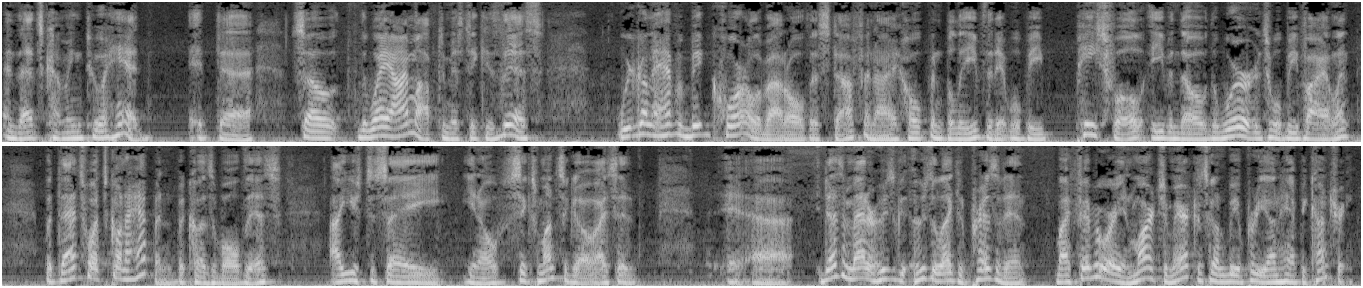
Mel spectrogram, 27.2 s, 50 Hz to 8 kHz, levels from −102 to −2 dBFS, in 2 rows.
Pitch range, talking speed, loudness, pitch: 120-155 Hz, 185 wpm, -22 LUFS, 135 Hz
